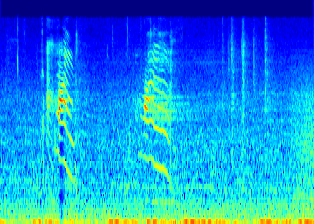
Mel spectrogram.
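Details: Kitten abandoned by its owner on the street cries with two clear meows about a second apart, the first sliding downward, the second rising then falling, above low traffic-like rumble.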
